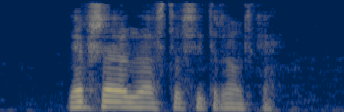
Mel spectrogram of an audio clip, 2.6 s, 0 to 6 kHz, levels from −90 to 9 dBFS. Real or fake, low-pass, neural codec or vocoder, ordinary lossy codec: real; 5.4 kHz; none; MP3, 32 kbps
